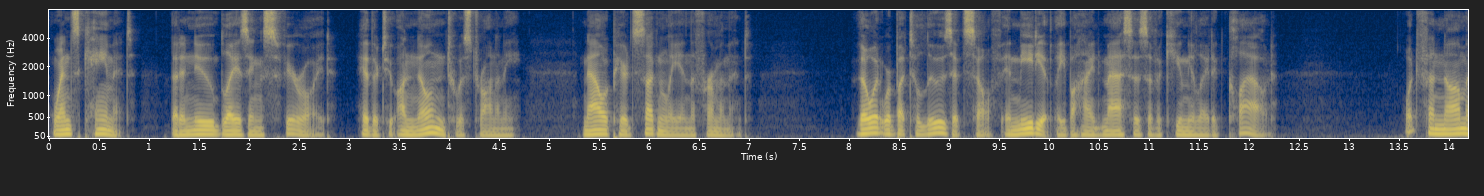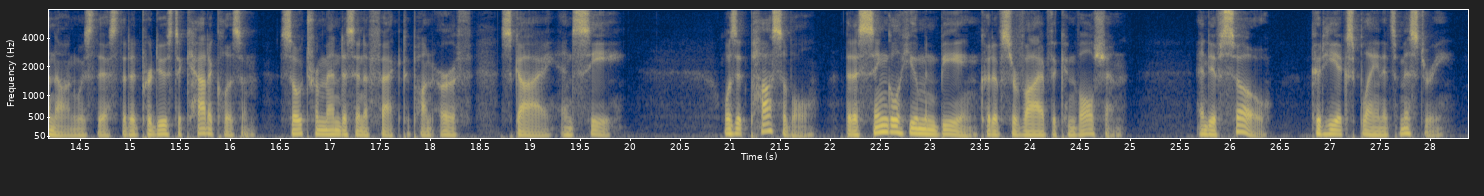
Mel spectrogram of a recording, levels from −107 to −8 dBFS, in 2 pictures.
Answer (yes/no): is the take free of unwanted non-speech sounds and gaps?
yes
